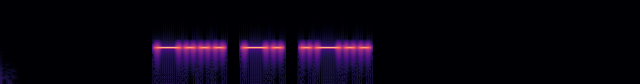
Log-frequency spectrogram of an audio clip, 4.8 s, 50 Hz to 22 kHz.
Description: Morse code, heard as a keyed tone, about 22 wpm, 700 Hz. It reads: BNL
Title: USA Call Sign Postfixes - 3 Letters 22wpm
